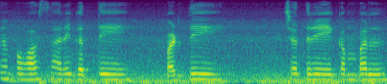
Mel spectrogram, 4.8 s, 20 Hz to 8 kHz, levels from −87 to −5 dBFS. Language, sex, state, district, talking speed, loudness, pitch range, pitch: Hindi, female, Uttar Pradesh, Varanasi, 100 wpm, -16 LUFS, 125-195 Hz, 185 Hz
